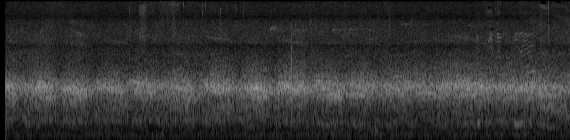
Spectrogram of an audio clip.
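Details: Frog chorus at a vernal pool in a pasture: a dense, continuous mass of overlapping trilled calls forms a steady mid-pitched wall of sound, softly pulsing throughout with no clear gaps.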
